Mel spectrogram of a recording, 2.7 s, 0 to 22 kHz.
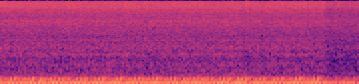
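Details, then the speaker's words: K24-swapped 1987 AE86 warming up at idle after a wiring fix, running best it has; steady, even idle rumble with smooth firing pulses, no misses or knocks; the one remaining code is probably the rear O2. Normal warm-up idle. "it's getting her warmed up a little bit now we'll probably roll it out go for a drive"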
